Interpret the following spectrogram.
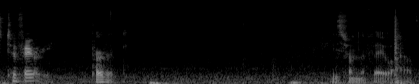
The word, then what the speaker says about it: Teferi: certainly do not yeah there's an official correct pronunciation and it's to fairy perfect he's from the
